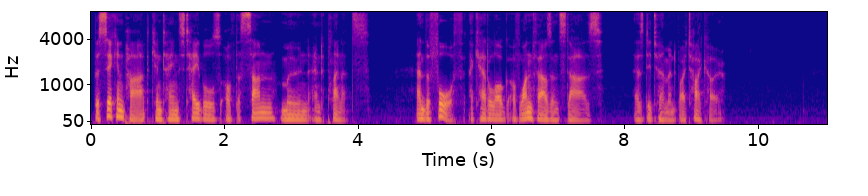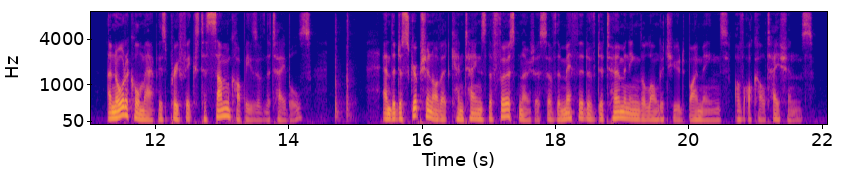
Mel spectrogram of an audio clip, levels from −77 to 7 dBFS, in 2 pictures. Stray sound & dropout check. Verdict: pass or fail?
fail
